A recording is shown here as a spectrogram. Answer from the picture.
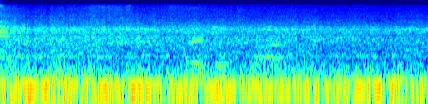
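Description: Loud, steady low rumble of wind buffeting the microphone, with no clear tone in it.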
